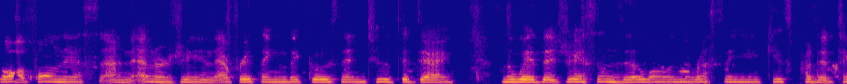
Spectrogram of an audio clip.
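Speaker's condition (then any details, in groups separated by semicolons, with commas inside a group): ALS; young onset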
